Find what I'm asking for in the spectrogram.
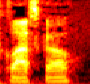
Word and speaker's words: Glasgow: I call it Glasgow. It's Glasgow. Like, oh, okay. The W is apparently silent.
